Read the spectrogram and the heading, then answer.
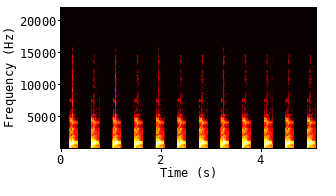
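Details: White-breasted waterhen lure call: a harsh, croaking kwak note, repeated identically about twice a second, twelve times in a steady loop.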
